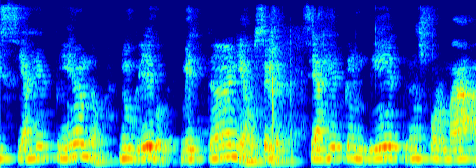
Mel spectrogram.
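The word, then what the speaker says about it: μετάνοια: ali em Atos 17:30 é metania ou metanoia como nós podemos pronunciar porque nós pronunciamos assim né mas os gregos pronunciam metania né significa também transformação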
